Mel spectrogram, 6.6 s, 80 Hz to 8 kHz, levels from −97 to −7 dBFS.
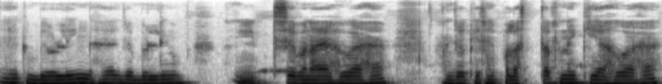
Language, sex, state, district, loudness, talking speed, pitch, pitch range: Hindi, male, Jharkhand, Palamu, -15 LUFS, 155 wpm, 125 Hz, 120-130 Hz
